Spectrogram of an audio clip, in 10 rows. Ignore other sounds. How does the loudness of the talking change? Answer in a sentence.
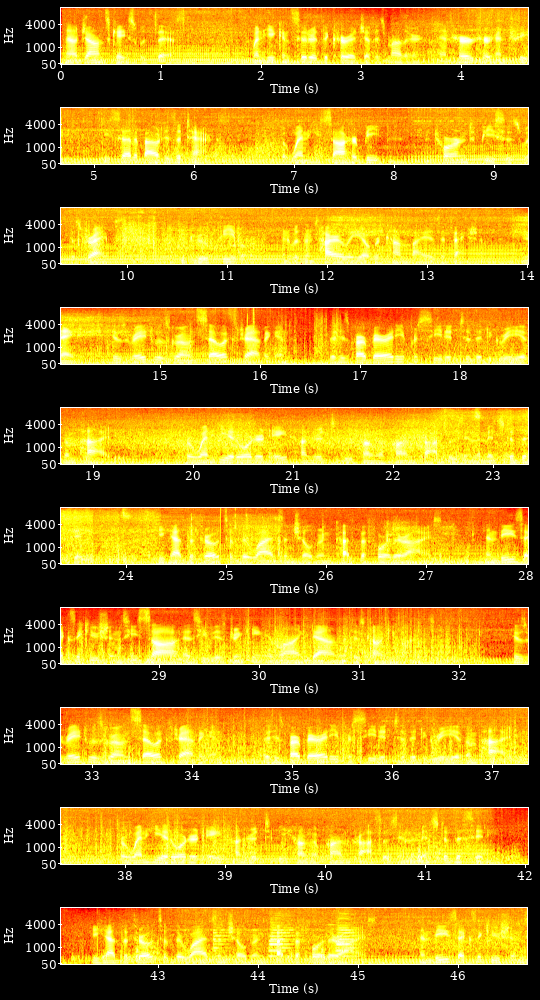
The loudness of the talking stays about the same.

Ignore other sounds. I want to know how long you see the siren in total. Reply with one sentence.
You can't hear the siren here.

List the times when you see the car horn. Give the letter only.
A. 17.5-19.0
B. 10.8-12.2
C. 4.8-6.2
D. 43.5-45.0
D.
